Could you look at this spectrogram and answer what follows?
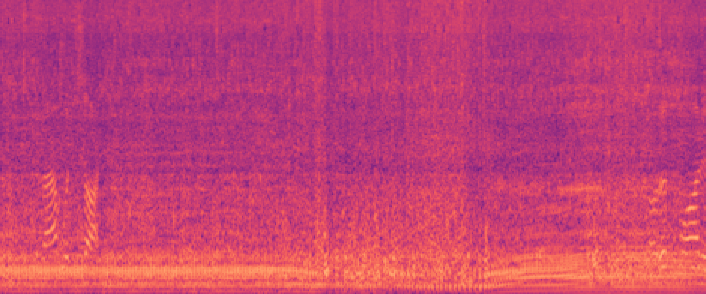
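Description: A semi-automatic quad ATV engine runs steadily at close range, with a sustained low mechanical drone and mild rises in pitch, partly masked by someone talking over it.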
